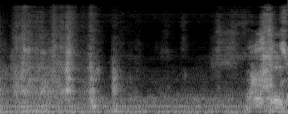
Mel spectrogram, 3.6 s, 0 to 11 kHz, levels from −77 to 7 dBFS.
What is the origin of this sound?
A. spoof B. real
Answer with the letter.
A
